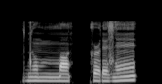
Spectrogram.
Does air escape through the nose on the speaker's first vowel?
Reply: yes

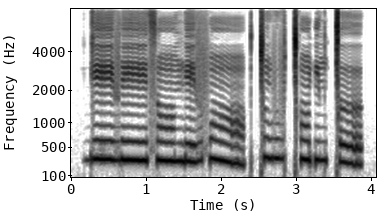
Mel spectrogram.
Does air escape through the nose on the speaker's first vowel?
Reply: no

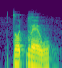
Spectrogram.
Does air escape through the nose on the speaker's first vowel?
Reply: no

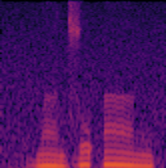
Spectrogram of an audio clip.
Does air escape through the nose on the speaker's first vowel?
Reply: yes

